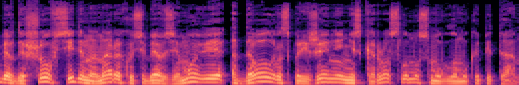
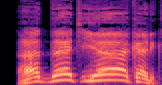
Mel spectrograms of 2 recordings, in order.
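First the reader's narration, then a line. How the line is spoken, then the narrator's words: Captain's shout. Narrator (Russian): крикнул капитан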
